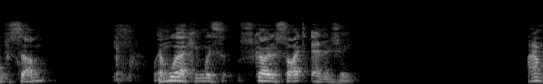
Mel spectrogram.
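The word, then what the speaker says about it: scolecite: And this could be very noticeable for some when working with skolite energy. I am pronouncing it right, aren't I? Skolasite.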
